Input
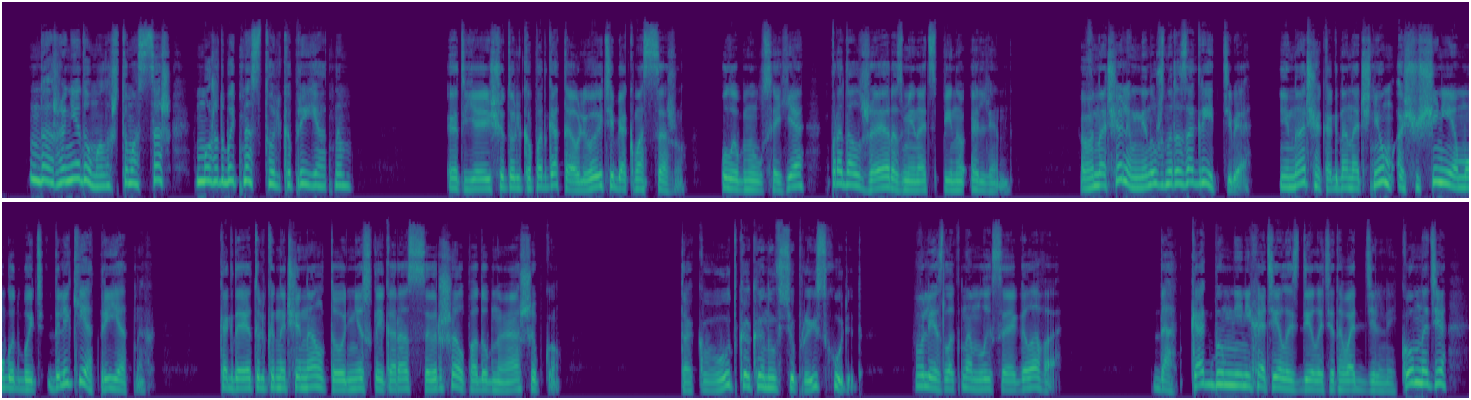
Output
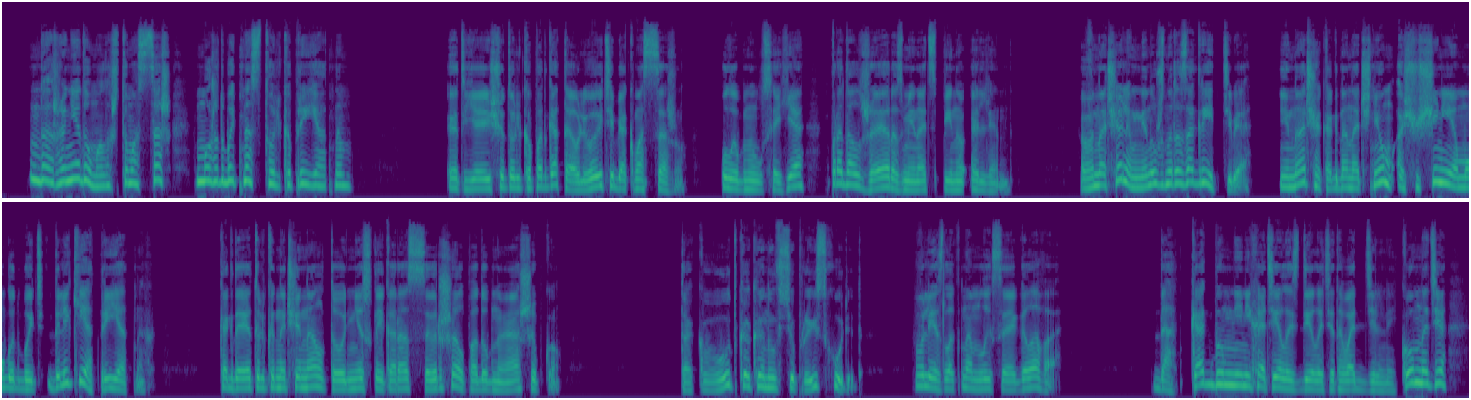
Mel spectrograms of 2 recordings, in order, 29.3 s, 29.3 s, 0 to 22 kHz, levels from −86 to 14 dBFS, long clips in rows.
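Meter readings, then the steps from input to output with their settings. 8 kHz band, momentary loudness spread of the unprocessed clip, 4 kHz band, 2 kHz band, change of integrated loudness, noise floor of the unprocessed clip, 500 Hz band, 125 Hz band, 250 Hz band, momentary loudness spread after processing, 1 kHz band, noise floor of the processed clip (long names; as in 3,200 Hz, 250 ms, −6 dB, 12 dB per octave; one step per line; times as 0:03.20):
−0.5 dB, 9 LU, −1.5 dB, −1.5 dB, −1.5 dB, −80 dBFS, −1.5 dB, −1.5 dB, −1.5 dB, 9 LU, −1.5 dB, −81 dBFS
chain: high-shelf EQ 11,000 Hz +3 dB
level −1.5 dB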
